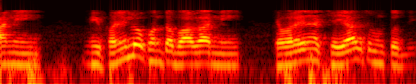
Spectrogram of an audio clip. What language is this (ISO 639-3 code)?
tel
